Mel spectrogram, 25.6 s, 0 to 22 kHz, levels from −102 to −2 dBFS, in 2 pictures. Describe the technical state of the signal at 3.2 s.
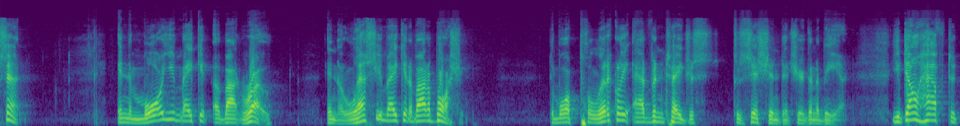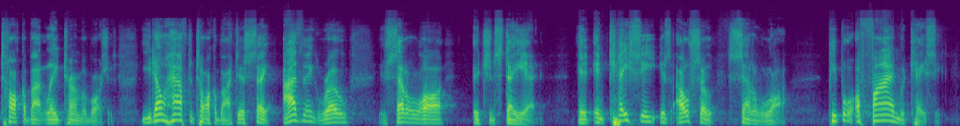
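A lost packet rebuilt from error correction sits at 3.13 to 3.19 s, just after "more you make it". About 40 ms, which fits two lost packets, was replayed from low-bitrate copies carried in following packets, so there is no gap, only a briefly rougher, noisier stretch.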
